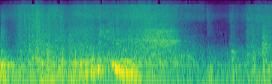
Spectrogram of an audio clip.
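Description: Racing pigeons coo in a loft at night, soft rolling calls rising and falling close by over a steady low hum, with a louder burst of cooing in the middle before settling back.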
